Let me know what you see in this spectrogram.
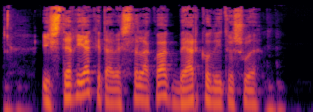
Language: Basque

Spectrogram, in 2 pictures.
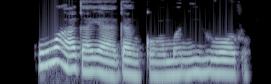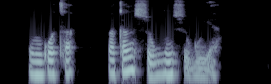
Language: Igbo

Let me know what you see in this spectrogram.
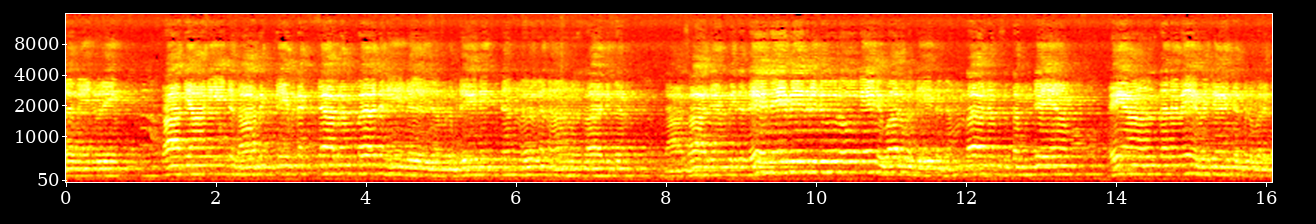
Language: Punjabi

